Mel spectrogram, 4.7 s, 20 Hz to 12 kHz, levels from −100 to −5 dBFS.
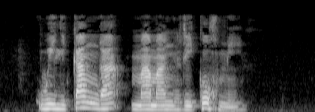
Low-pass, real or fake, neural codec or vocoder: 7.2 kHz; real; none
